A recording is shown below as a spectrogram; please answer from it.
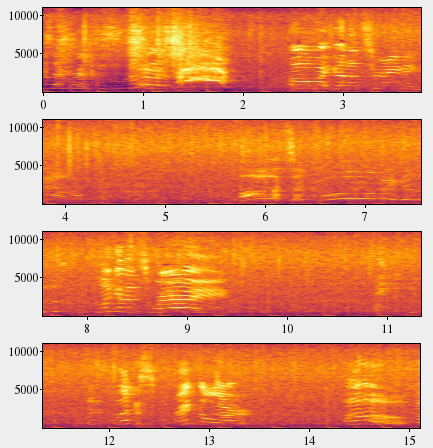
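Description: Water from an inflatable unicorn spray pool's built-in sprayer pattering steadily onto the pool and patio, like rain on a surface. A child's high, excited squeals come and go over it several times.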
